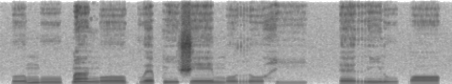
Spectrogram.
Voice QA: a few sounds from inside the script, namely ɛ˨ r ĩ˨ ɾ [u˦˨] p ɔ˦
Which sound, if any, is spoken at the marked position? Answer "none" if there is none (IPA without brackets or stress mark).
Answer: u˨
